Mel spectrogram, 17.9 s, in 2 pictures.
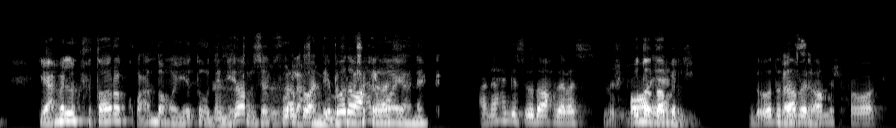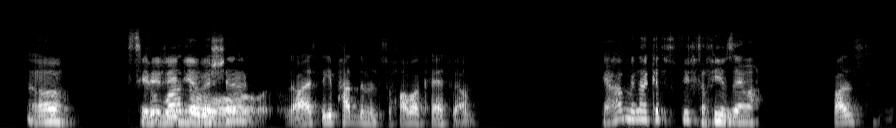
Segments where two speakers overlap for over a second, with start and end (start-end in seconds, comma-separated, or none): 2.1-4.0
